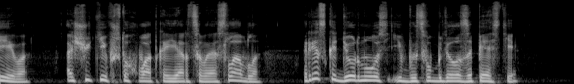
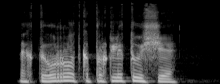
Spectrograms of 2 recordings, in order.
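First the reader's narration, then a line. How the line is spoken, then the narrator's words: Hissed. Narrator (Russian): зашипела Ярцева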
